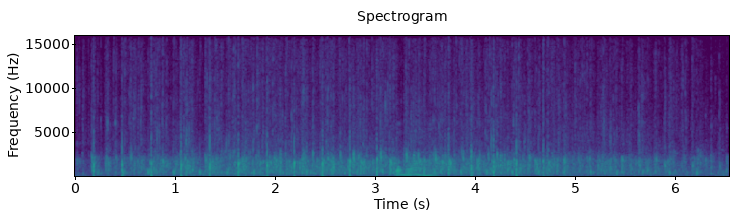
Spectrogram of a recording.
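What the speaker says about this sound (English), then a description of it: "so that I could just get you a round of applause for everything you've done" An audience applauds county chamber board members at a State of the County address. The clapping is loud and sustained for the whole stretch, and a voice briefly exclaims partway through.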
